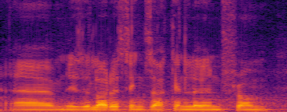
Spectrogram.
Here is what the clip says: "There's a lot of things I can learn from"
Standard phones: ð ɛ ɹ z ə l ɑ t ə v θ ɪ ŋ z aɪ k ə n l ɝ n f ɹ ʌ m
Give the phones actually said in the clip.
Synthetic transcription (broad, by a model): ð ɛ z ə l ɑ t ə v θ ɪ ŋ z aɪ k ə n l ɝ n f ɹ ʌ m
